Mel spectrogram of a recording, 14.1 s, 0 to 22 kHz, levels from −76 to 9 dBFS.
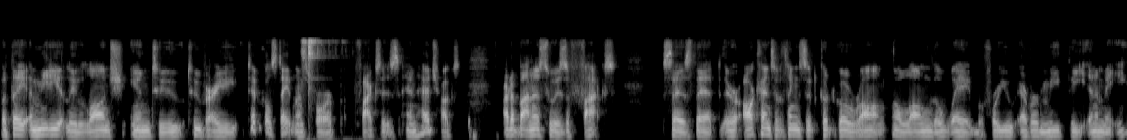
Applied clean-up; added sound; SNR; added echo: neural mask model DeepFilterNet 3.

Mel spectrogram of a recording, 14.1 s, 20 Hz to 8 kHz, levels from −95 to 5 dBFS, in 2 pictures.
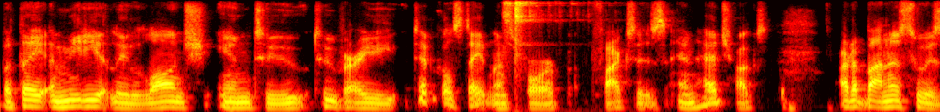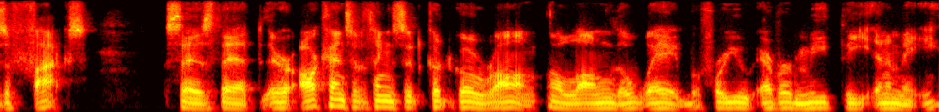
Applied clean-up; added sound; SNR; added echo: neural mask model RNNoise.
